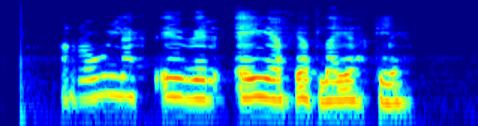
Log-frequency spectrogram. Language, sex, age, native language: Icelandic, female, 30-39, Icelandic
